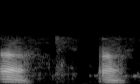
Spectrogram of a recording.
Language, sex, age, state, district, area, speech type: Malayalam, male, 45-60, Kerala, Alappuzha, urban, conversation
